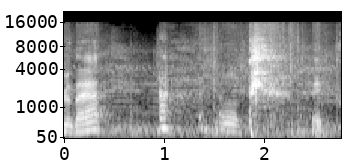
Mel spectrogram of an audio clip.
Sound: chuckles

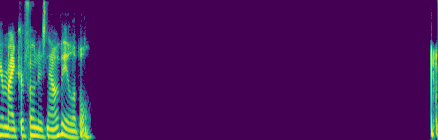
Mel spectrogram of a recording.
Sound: silence

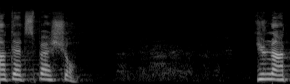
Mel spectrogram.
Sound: congregation laughing

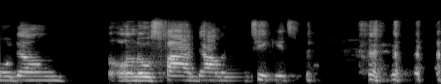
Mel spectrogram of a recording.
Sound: laughs

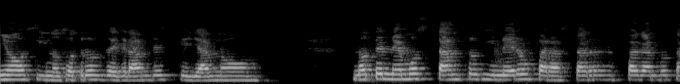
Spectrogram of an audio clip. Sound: continues speaking in Spanish

